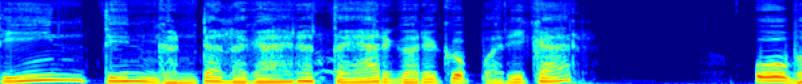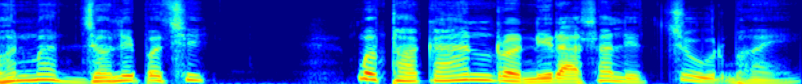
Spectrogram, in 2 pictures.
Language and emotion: Nepali, sad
